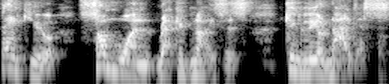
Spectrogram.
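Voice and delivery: put-on British accent. Retelling what a man staying in character said in the elevator, King Leonidas in British accent. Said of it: "in character with an accent says".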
